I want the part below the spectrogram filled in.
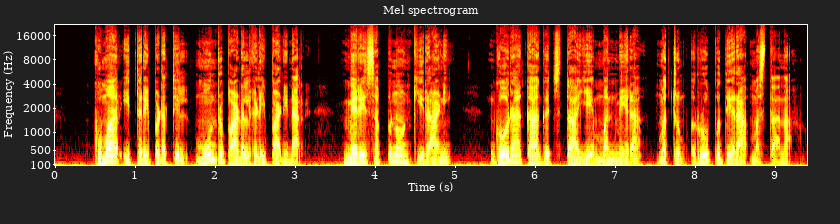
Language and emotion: Tamil, neutral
